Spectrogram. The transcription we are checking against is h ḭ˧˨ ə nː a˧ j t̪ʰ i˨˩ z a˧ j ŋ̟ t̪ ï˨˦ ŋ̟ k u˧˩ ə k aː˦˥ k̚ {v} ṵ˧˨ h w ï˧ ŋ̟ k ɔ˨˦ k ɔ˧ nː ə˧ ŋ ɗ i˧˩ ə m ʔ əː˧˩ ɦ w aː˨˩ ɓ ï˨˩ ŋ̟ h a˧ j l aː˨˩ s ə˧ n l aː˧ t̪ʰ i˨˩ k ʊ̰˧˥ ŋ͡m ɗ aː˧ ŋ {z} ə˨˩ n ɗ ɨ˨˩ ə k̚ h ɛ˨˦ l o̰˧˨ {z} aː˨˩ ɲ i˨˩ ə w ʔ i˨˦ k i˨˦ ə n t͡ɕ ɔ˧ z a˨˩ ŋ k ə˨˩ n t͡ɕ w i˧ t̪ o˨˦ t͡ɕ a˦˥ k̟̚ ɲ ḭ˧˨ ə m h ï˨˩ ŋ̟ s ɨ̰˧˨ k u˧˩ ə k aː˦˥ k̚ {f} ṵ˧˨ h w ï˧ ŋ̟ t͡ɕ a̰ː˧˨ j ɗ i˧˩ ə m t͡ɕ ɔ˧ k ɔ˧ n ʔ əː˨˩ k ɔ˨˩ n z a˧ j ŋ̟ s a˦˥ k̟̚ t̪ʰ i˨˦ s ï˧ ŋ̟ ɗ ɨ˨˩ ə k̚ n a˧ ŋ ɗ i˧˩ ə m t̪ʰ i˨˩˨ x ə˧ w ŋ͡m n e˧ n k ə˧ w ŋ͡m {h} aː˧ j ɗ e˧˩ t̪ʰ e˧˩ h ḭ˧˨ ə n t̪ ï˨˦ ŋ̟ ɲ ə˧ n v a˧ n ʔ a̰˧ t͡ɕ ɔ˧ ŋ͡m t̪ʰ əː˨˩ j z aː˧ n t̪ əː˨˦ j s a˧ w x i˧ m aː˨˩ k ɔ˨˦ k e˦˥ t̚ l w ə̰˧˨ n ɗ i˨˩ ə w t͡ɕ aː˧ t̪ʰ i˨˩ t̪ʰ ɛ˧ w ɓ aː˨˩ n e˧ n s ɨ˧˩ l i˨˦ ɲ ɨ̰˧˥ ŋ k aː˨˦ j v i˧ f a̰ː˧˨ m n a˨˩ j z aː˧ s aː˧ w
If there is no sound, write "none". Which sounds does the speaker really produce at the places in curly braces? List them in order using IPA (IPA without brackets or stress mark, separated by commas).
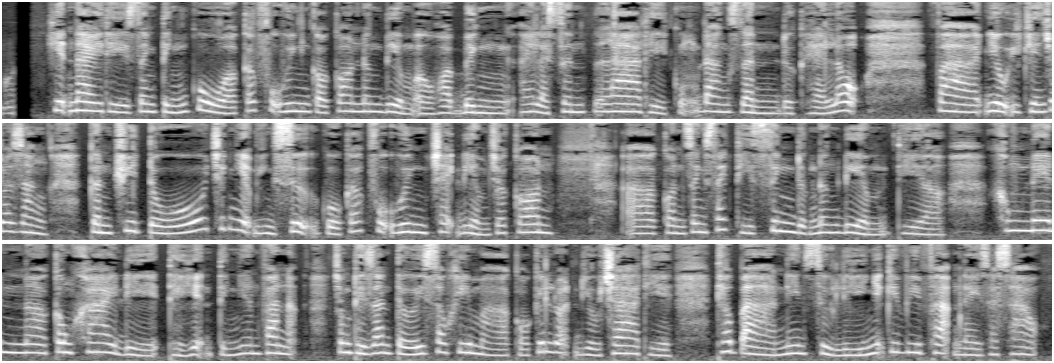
f, z, v, f, x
